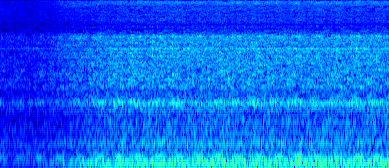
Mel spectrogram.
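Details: Bus engine started first try with booster on the battery: catches and within half a second settles into a steady, even low idle with a regular beat; runs healthy.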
